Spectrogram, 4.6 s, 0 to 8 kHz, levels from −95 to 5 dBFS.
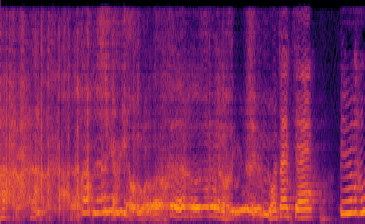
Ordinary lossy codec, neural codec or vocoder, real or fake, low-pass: none; codec, 16 kHz, 1 kbps, FunCodec, trained on Chinese and English, 50 frames a second; fake; none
